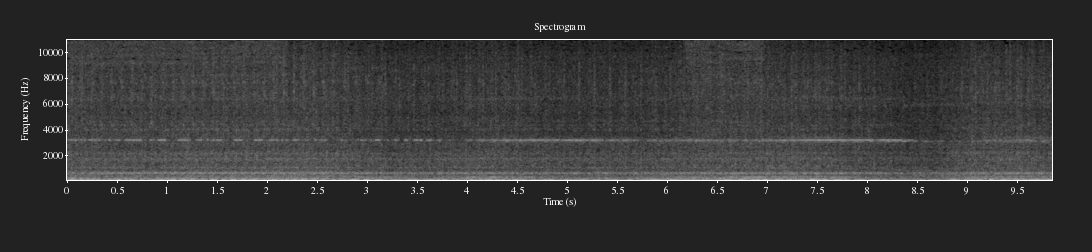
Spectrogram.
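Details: 5.0 V8 idling with a deep rumble and a thin, steady high whistle riding over it from a bad vacuum leak.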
